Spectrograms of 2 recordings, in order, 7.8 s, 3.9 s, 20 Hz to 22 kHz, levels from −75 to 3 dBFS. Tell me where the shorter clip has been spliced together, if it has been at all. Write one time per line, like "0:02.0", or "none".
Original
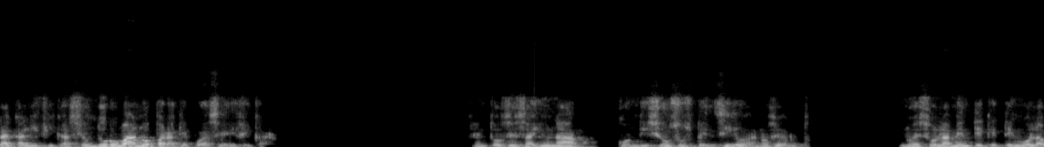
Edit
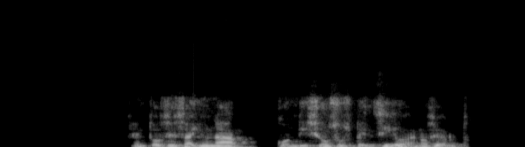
none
